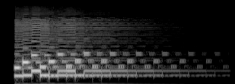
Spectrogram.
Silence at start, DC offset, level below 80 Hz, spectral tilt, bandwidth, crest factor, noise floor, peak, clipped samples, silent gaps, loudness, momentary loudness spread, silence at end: 0.15 s; under 0.1%; -72 dBFS; 0 dB/octave; 16.5 kHz; 18 dB; -53 dBFS; -4 dBFS; under 0.1%; none; -20 LUFS; 22 LU; 0.7 s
